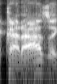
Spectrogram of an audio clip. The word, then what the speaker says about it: Carazza: Às vezes se pronuncia de uma forma diferente. É Caraza aqui no Brasil que eu falo? Aportuguesado, 2 E's mesmo, Caraza.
